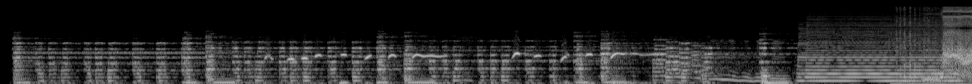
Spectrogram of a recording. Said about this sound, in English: Before we get to headlines, give me a little ice hockey sound, Solana.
